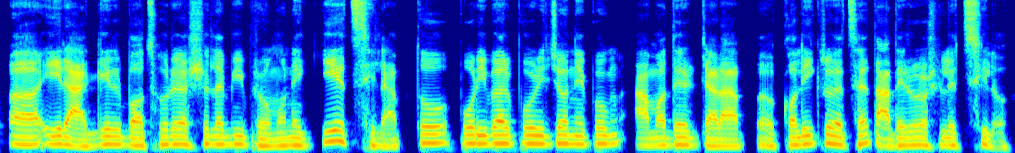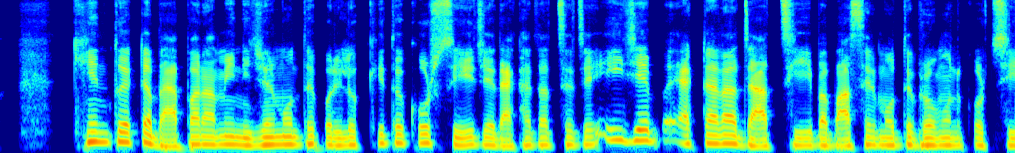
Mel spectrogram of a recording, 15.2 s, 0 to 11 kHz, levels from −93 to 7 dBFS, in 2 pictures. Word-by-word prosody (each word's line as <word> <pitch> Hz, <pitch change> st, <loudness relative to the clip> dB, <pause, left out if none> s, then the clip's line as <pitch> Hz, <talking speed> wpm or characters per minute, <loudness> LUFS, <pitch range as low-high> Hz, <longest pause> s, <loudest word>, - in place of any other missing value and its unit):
আ -, -, +4 dB, 0.2 s
এর 130 Hz, -1 st, +4 dB
আগের 125 Hz, +6 st, 0 dB
বছরে 125 Hz, +5 st, -1 dB
আসলে 130 Hz, +5 st, -2 dB
আমি 130 Hz, 0 st, -1 dB
ভ্রমণে 110 Hz, +2 st, 0 dB
গিয়েছিলাম। 135 Hz, -, 0 dB, 0.2 s
তো 150 Hz, -, +3 dB, 0.3 s
পরিবার-পরিজন 140 Hz, -1 st, +2 dB
এবং 135 Hz, +2 st, -1 dB, 0.3 s
আমাদের 115 Hz, +2 st, 0 dB
যারা 100 Hz, -1 st, +3 dB, 0.3 s
আ -, -, -2 dB, 0.2 s
কলিগ 130 Hz, +3 st, +1 dB
রয়েছে, 125 Hz, -2 st, +2 dB
তাদেরও 110 Hz, +3 st, +2 dB
আসলে 115 Hz, +3 st, -3 dB
ছিল। -, -, -3 dB, 0.8 s
কিন্তু 165 Hz, +1 st, +1 dB
একটা 155 Hz, -1 st, +3 dB
ব্যাপার 100 Hz, +7 st, +1 dB
আমি 125 Hz, +1 st, 0 dB
নিজের 120 Hz, +3 st, +2 dB
মধ্যে 125 Hz, +1 st, 0 dB
পরিলক্ষিত 120 Hz, +5 st, -3 dB, 0.2 s
করসি 140 Hz, -5 st, -1 dB, 0.2 s
যে, 120 Hz, -, 0 dB
দেখা 105 Hz, +3 st, -1 dB
যাচ্ছে 120 Hz, 0 st, -4 dB
যে 125 Hz, -, -2 dB, 0.2 s
এই 195 Hz, -, 0 dB
যে 190 Hz, -, +6 dB
ব -, -, -33 dB, 0.2 s
একটানা 140 Hz, +1 st, +3 dB
যাচ্ছি 100 Hz, +3 st, +1 dB
বা 110 Hz, -, +2 dB
বাসের 105 Hz, +4 st, +1 dB
মধ্যে 115 Hz, +1 st, -1 dB
ভ্রমণ 115 Hz, 0 st, +1 dB
করছি। 110 Hz, 0 st, -3 dB
120 Hz, 160 wpm, -25 LUFS, 110-135 Hz, 0.8 s, যে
